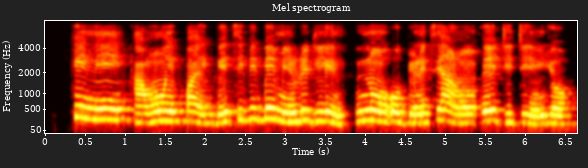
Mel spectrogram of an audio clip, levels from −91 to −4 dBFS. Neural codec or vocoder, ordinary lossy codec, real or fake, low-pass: vocoder, 44.1 kHz, 128 mel bands, Pupu-Vocoder; none; fake; 7.2 kHz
